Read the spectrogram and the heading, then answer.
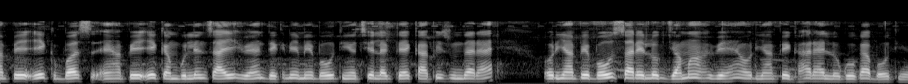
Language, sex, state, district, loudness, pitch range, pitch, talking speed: Hindi, male, Bihar, Jamui, -16 LUFS, 135-145 Hz, 140 Hz, 265 wpm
